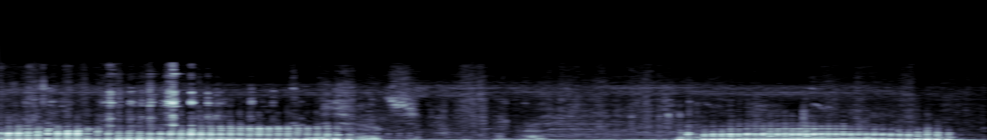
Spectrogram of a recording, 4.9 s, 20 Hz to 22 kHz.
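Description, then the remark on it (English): A sedated female elephant, at least 30 years old, snoring loudly, two long, deep rumbling breaths with a rasping, buzzing texture, separated by a quieter pause in the middle. “The elephant, she's at least 30 years old, is snoring.”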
